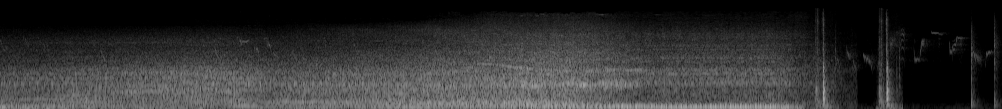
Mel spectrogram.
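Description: Car driving up and stopping with its engine running, with a steady low hum that cuts off suddenly about eight seconds in. Two sharp clicks of the car doors opening follow, then a few faint taps.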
